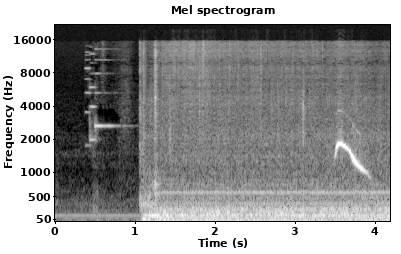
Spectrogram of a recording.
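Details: Samsung DV50K8600 dryer running after its idler pulley was replaced to cure a loud noise: after a moment of quiet it settles into a low, even rumble with a faint steady hum and no squeal or grinding, which is normal running.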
